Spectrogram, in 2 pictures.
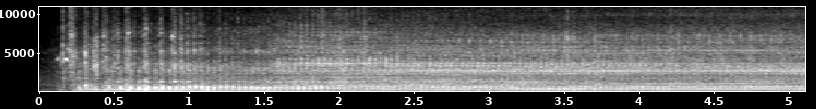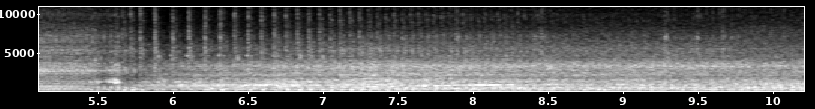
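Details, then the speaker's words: Toro Timemaster self-propelled mower with a blown head gasket: loud, ragged engine with uneven popping through the run instead of a clean beat; wheel bearings also need replacing. "I would rather see him replace the blown head gasket on there."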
